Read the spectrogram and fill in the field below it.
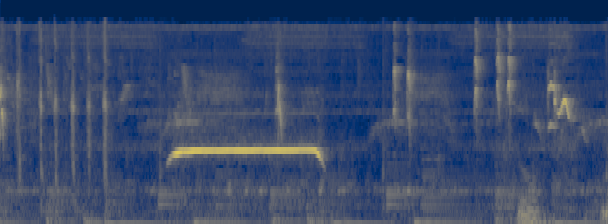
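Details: A wild konim bird perched near a pond sings at midday, calling continuously with a long, steady, pure whistle among short chirps while a person talks.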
